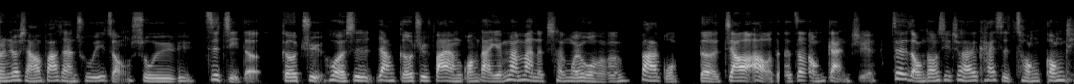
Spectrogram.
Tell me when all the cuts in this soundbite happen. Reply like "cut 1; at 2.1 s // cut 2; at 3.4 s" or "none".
cut 1; at 2.7 s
